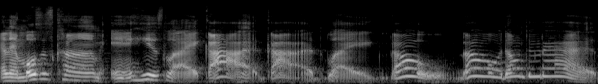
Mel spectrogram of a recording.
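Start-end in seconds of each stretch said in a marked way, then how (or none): 2.1-6.0 mock, very high, slow, drawn-out pleading. Retelling how Moses answers God's threat: imitating Moses pleading. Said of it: "so he pleads with God on behalf of them".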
